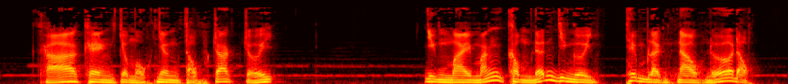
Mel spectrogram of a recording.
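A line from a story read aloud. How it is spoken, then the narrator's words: Growling. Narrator (Vietnamese): Miệng hắn gầm gừ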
